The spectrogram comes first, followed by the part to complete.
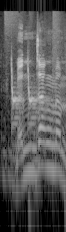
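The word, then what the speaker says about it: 명장면: Myeongjangmyen Not Myenjangmyen Yugyeom: I have!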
